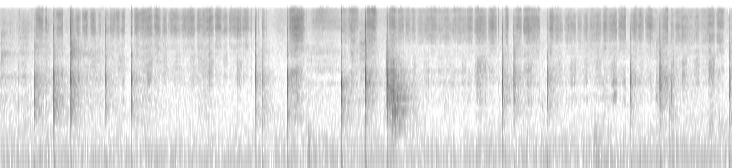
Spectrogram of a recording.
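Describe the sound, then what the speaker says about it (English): Writing on a board during a physics lecture, scratchy strokes and sharp taps come in irregular bursts over a quiet room hum, with no speech. "So let me just write this."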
